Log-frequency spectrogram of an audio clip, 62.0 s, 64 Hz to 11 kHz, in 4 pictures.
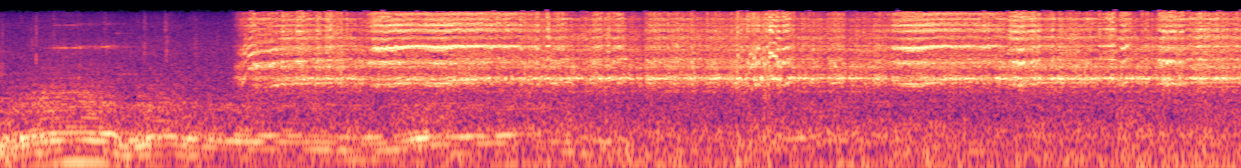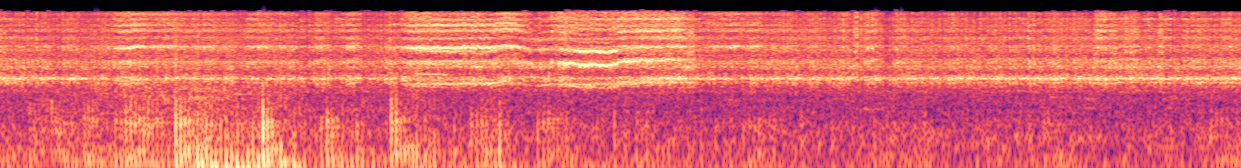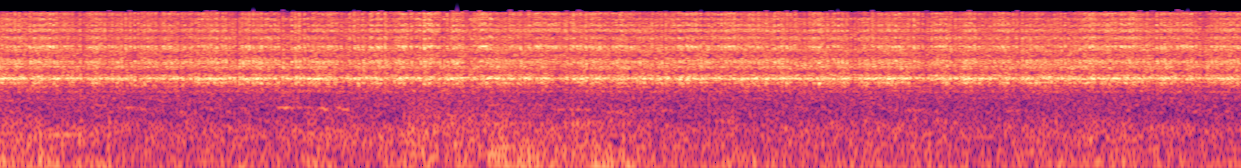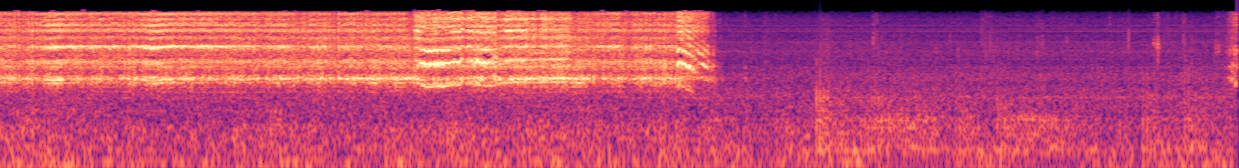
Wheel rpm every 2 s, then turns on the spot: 10, 70, 220, 230, 240, 230, 230, 230, 230, 230, 220, 220, 230, 230, 230, 230, 230, 230, 230, 230, 240, 230, 230, 230, 230, 230, 230, 150, 0, 0, 0.
0-2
